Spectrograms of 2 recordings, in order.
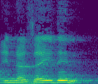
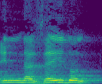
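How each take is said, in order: First: The noun ends with an i vowel. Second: The noun ends with a u vowel. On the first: "بالخفض" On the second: "بالرفع"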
